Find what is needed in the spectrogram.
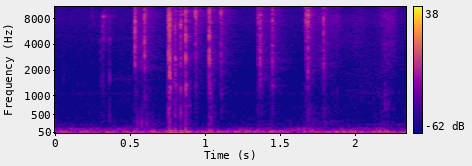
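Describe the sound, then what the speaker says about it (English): Quick bursts of typing on a computer keyboard, close and fairly loud, with uneven clusters of key clicks and brief pauses between them, no voices. "You just correct my awful typing."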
